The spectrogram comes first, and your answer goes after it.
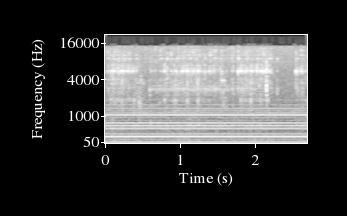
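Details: Fidelity Playtime tape recorder with BSR deck: steady low electrical hum with a buzzy edge, unchanged throughout; mains hum generated in the amplifier stage ahead of the volume control, fading with volume turned down.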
